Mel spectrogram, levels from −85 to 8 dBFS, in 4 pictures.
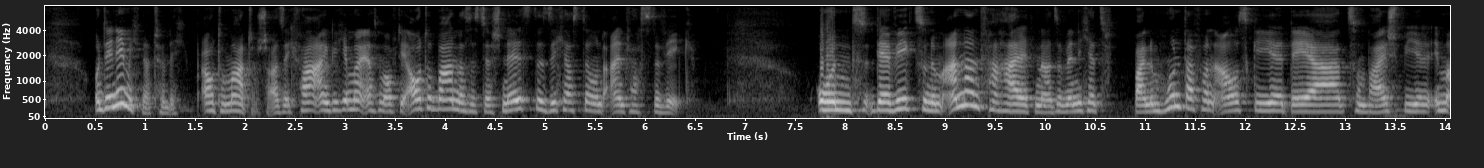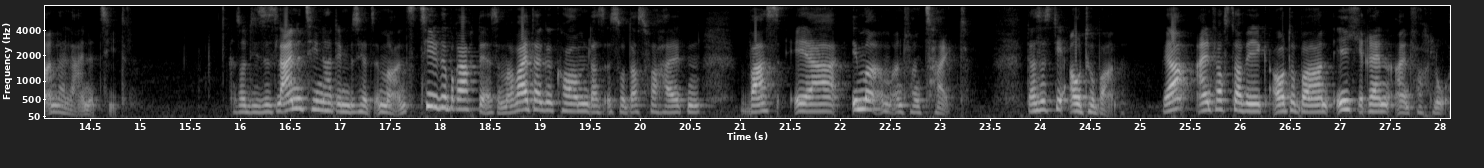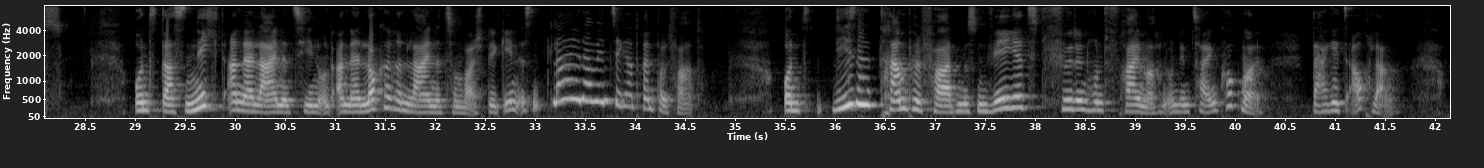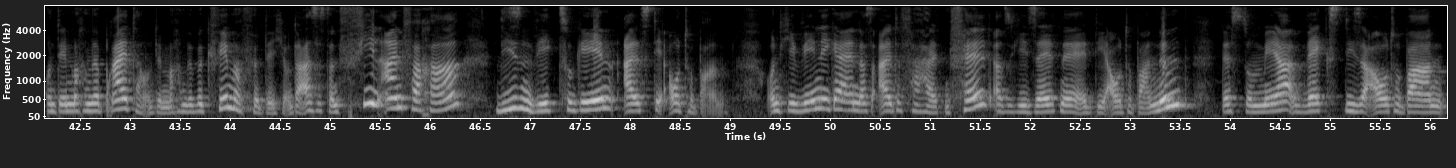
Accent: German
